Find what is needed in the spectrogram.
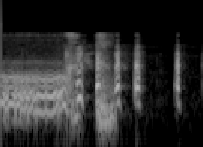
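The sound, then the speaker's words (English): A voice imitates a dog howling at the end of a song: a sustained, wavering, throaty cry followed by several short, yelping bursts separated by brief silences. “at the end of the song, the dog goes, "Woo, woo."”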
